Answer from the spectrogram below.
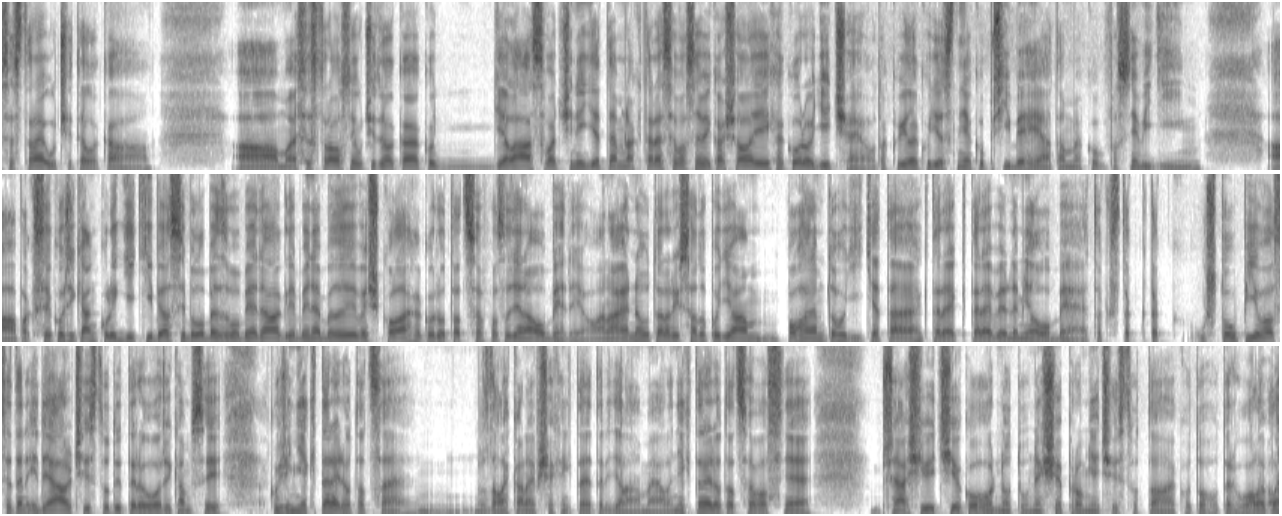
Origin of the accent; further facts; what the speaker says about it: Plzeň, Plzeň Region, Czechia; já jsem z Plzně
